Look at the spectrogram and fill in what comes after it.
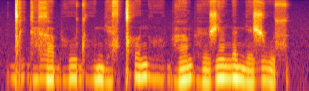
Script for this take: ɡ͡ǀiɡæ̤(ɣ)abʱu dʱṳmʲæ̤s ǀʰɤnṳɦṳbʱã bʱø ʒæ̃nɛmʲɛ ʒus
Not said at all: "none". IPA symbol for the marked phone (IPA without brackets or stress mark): ɣ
